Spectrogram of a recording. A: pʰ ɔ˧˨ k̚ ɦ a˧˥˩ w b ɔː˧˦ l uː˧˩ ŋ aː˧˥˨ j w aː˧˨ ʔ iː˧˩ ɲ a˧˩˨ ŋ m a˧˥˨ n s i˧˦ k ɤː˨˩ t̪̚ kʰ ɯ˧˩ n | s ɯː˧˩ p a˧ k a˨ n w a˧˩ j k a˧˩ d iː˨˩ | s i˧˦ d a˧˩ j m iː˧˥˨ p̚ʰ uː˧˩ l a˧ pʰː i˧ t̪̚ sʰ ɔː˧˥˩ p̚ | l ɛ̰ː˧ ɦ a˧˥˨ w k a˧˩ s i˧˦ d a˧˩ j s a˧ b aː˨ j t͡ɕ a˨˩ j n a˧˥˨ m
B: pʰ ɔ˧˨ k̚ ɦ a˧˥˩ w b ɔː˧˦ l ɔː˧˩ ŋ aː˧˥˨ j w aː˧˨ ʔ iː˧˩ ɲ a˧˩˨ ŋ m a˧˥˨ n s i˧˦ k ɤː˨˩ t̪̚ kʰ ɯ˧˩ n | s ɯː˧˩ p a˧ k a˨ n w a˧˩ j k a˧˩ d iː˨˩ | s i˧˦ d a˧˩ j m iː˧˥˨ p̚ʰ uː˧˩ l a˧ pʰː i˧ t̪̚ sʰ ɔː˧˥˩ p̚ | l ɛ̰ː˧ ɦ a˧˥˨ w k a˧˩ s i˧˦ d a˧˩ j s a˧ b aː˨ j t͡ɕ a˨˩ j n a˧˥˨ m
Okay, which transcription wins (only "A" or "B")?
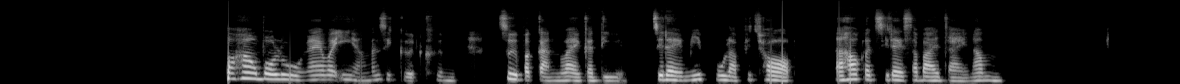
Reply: A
